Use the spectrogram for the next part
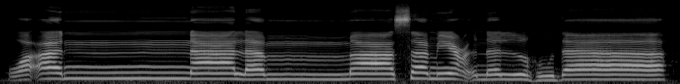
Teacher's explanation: वान्ना में नून मुशद्दद है और नून मुशद्दद पर गुन्ना होता है, इस वजह से गुन्ना करके पढ़ेंगे। लम्मा में मीम मुशद्दद आ गया, मीम मुशद्दद पर भी गुन्ना होता है तो गुन्ना करेंगे और इन दोनों लफ्ज़ों को ऐसे पढ़ेंगे वअन्ना लम्मा समिअनल हुदा।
